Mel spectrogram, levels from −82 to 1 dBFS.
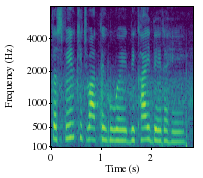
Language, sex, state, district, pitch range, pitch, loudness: Hindi, female, Haryana, Rohtak, 225-250 Hz, 240 Hz, -16 LUFS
